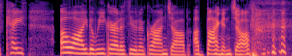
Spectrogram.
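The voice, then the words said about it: Imitation of Ted's accent. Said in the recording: “I can't do his accent”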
